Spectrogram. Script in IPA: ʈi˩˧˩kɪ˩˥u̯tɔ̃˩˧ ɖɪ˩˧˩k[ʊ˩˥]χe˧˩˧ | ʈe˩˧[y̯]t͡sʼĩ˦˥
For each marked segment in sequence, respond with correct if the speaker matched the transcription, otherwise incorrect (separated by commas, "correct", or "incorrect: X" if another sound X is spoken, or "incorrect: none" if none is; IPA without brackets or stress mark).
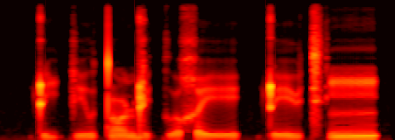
incorrect: ʊ˩˧, correct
